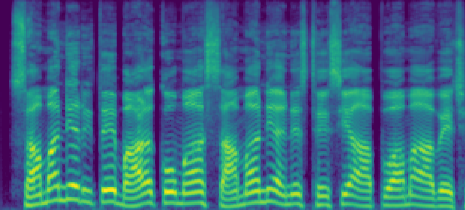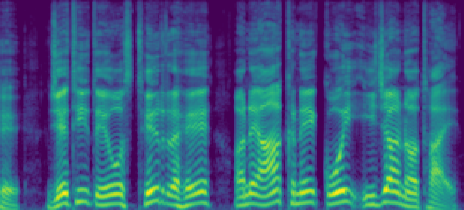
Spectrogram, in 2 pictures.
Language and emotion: Gujarati, neutral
